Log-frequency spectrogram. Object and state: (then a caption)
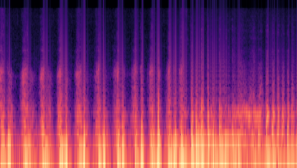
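Metal mesh microphone grille being rubbed and scratched. Hands cup a large silver condenser microphone with a hollow metal mesh grille, then fingertips rub and scratch the grille. It gives a rapid, uneven stream of deep, boomy thumps and muffled rustling scrapes, heavy in the low end with short, dry decays.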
